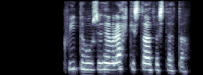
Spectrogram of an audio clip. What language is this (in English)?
Icelandic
